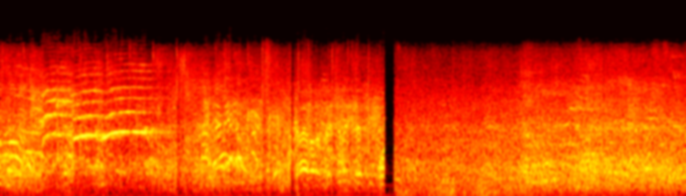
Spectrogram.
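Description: Stadium crowd shouting and cheering, with a nearby spectator's high-pitched, drawn-out yell in the first couple of seconds. The sound cuts out for an instant just before the middle, then goes on as a steadier crowd hubbub of many voices.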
